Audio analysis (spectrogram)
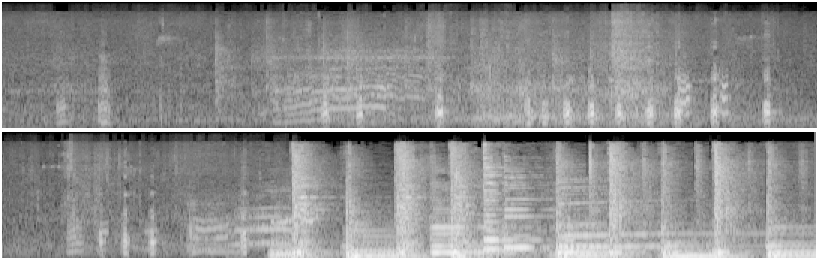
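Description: Chickens on a backyard farm, including Buckeye hens at a chicken house, cluck in a loose series of short calls, followed by a louder burst of overlapping squawks and clucks from birds close by.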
